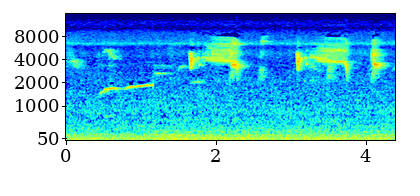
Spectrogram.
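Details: Canary with the 'air mancuran' song style, kept as a tutor for murai batu, cucak ijo and cendet: quieter passage of a gliding whistle followed by scattered sharp, high chirps and short notes.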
